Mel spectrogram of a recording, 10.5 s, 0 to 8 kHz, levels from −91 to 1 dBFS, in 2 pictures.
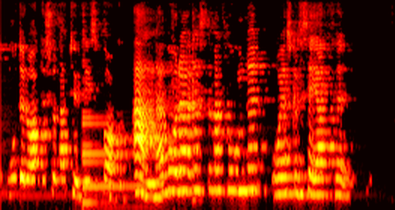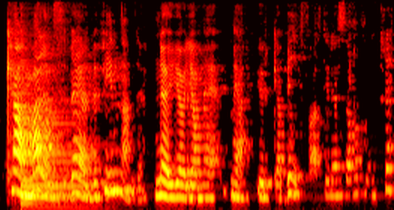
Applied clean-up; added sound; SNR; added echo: classical method spectral subtraction.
